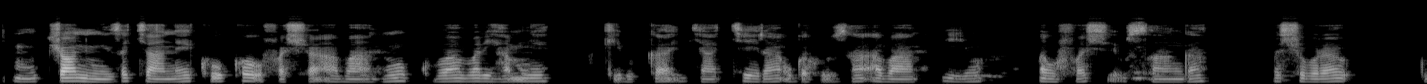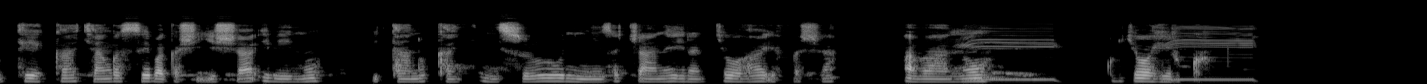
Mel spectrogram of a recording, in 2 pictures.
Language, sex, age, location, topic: Kinyarwanda, male, 25-35, Musanze, government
